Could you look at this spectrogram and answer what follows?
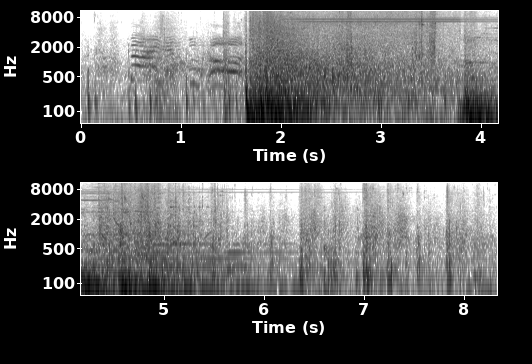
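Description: A frag grenade goes off in the video game Ghost Recon as a sudden loud boom with rumbling debris, then gunfire and clattering effects trail behind while voices speak over the action.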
